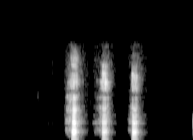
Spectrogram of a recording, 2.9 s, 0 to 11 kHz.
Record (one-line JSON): {"exhalation_length": "2.9 s", "exhalation_amplitude": 7592, "exhalation_signal_mean_std_ratio": 0.22, "survey_phase": "alpha (2021-03-01 to 2021-08-12)", "age": "18-44", "gender": "Male", "wearing_mask": "No", "symptom_cough_any": true, "symptom_shortness_of_breath": true, "symptom_fatigue": true, "symptom_headache": true, "smoker_status": "Never smoked", "respiratory_condition_asthma": false, "respiratory_condition_other": false, "recruitment_source": "Test and Trace", "submission_delay": "1 day", "covid_test_result": "Positive", "covid_test_method": "RT-qPCR", "covid_ct_value": 20.3, "covid_ct_gene": "ORF1ab gene", "covid_ct_mean": 21.3, "covid_viral_load": "100000 copies/ml", "covid_viral_load_category": "Low viral load (10K-1M copies/ml)"}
